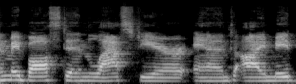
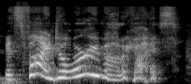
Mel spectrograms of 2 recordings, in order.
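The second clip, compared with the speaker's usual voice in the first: high, put-on breezy reassurance; Jester character voice; 7 semitones higher, 3 dB louder than usual. Teacher reassuring puzzled students, high Jester voice. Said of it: "I'll say something in that Jester voice".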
